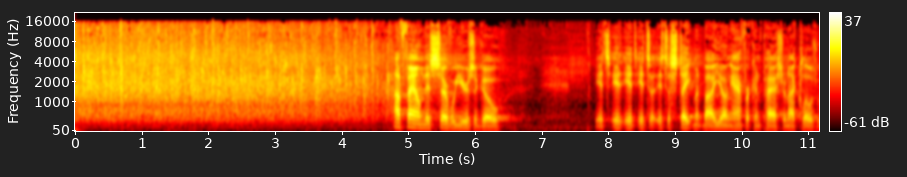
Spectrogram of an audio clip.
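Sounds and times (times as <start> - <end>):
audience clapping hands: 0.0 - 5.3
speech: 4.8 - 6.5, 7.8 - 11.1.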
